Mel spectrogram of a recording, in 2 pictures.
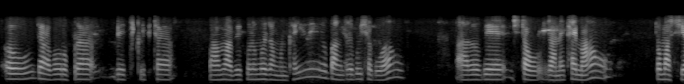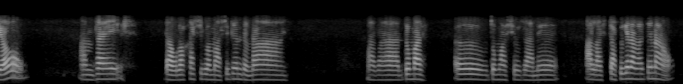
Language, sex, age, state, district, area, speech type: Bodo, female, 45-60, Assam, Kokrajhar, rural, conversation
